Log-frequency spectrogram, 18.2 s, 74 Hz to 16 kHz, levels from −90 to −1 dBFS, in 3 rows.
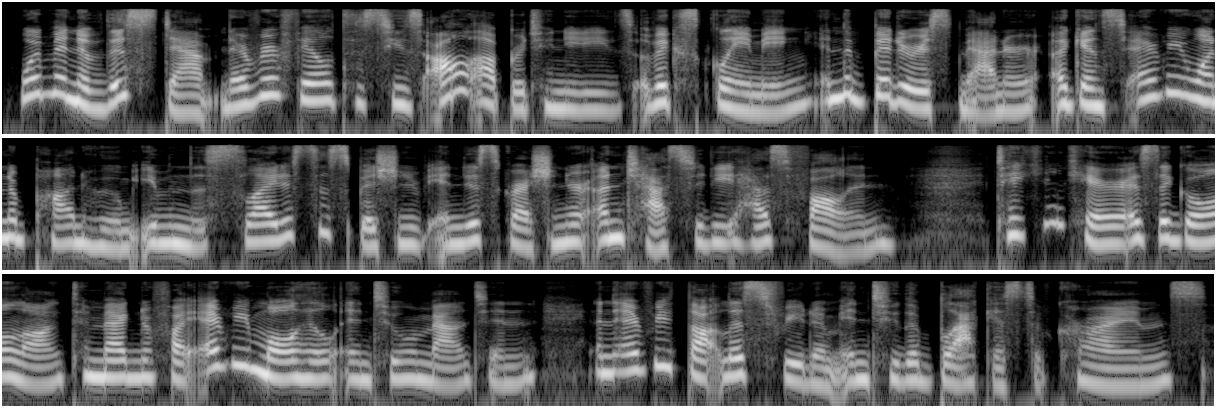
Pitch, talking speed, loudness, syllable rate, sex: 240 Hz, 180 wpm, -23 LUFS, 5.7 syllables/s, female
